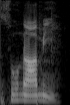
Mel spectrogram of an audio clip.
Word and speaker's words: सुनामी: इसको हम क्या पढ़ेंगे? सुनामी। इसे पढ़ेंगे सुनामी। हमने इसमें टी साइलेंट है।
